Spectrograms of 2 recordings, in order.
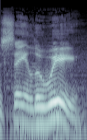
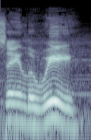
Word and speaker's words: St Louis: are up and Stephan St Louie will play it for the Ambush it's spelled like St Louis pronounced St Louie it's like Martin St Louis in the NHL Ambush try and headed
